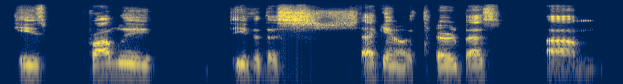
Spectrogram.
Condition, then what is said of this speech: Stuttering. I've always just been like, it's me. I stutter.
